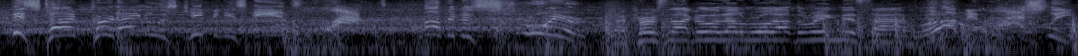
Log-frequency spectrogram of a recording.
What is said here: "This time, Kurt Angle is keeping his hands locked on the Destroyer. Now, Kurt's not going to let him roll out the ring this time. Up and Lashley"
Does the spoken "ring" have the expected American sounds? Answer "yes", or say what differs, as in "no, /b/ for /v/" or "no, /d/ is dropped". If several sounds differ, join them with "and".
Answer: yes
